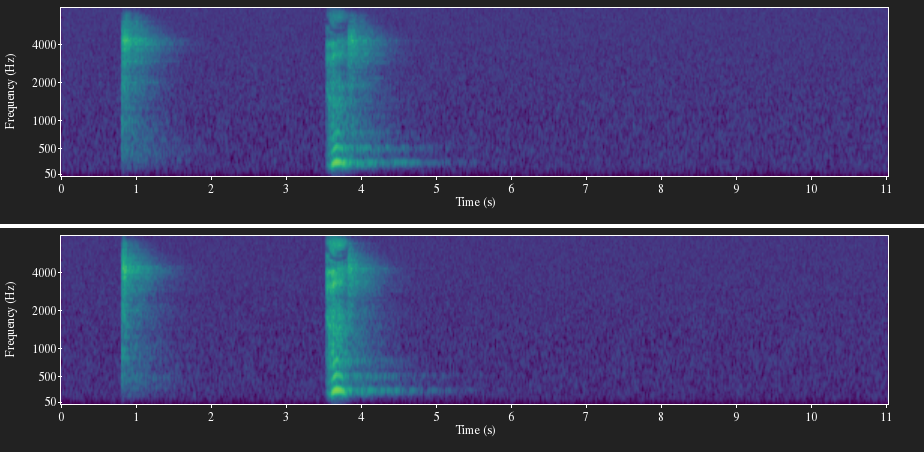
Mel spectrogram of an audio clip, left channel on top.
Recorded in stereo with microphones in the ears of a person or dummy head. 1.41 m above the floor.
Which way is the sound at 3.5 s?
30° right (ahead or behind).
